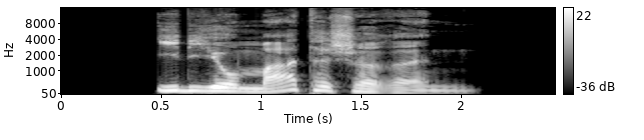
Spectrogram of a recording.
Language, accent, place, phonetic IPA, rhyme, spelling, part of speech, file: German, Germany, Berlin, [idi̯oˈmaːtɪʃəʁən], -aːtɪʃəʁən, idiomatischeren, adjective, De-idiomatischeren.ogg
- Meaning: inflection of idiomatisch: 1. strong genitive masculine/neuter singular comparative degree 2. weak/mixed genitive/dative all-gender singular comparative degree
